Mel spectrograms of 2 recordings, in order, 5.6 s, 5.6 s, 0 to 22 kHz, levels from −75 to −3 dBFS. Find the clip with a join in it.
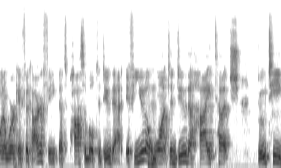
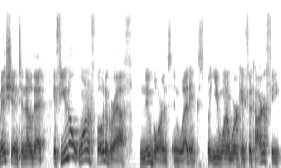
second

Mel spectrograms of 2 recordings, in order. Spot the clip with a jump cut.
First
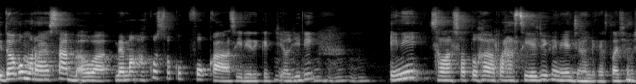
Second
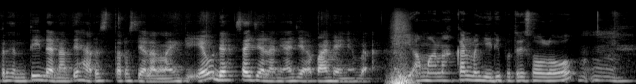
second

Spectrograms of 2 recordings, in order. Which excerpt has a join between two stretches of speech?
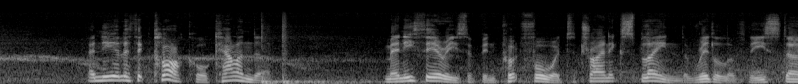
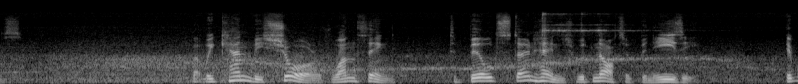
first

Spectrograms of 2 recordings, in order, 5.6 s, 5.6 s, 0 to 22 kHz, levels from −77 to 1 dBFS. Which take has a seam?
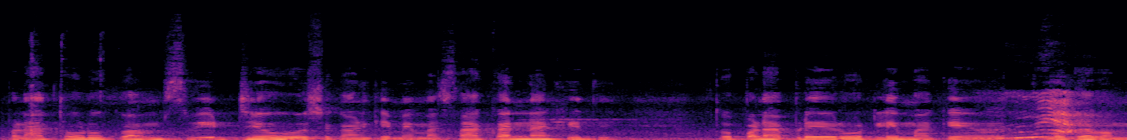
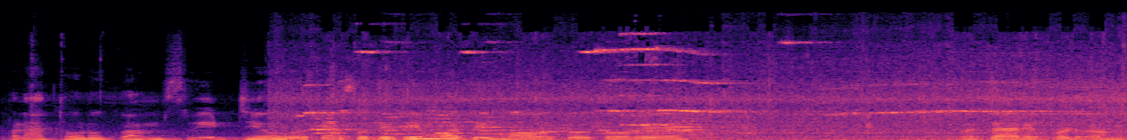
second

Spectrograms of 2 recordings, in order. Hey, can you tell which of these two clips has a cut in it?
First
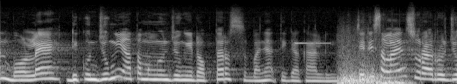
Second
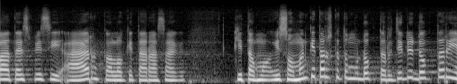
first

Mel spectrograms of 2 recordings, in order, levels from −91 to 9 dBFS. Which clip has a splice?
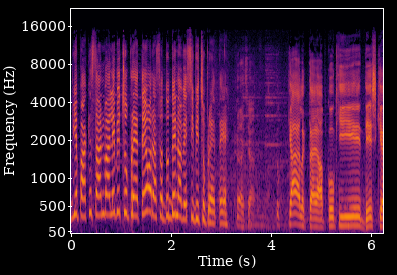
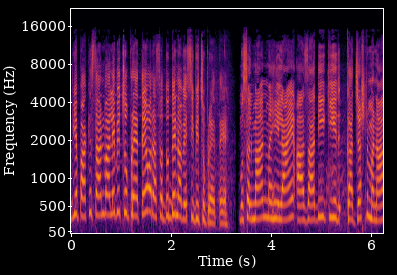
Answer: second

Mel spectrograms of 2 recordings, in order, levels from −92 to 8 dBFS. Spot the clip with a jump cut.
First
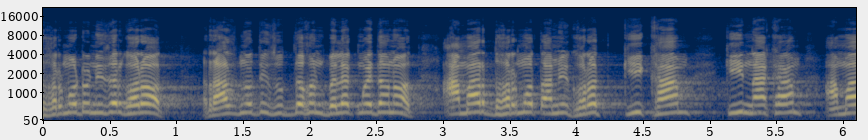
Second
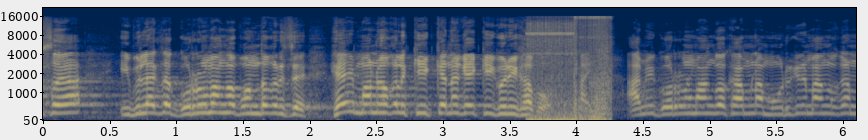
second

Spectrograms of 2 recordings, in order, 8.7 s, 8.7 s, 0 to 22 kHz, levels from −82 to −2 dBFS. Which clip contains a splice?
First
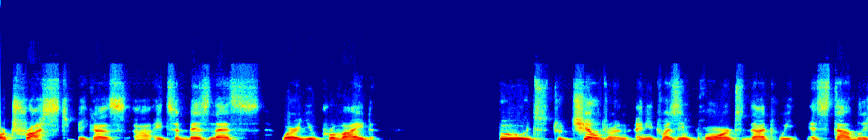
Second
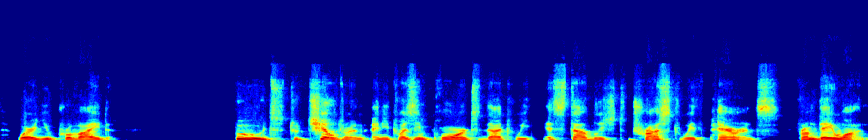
second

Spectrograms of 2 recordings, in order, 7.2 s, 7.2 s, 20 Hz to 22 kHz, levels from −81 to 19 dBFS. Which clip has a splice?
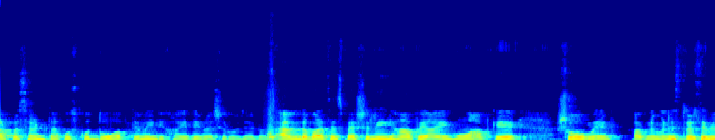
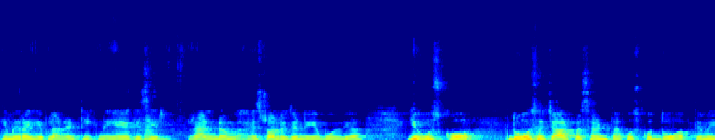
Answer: first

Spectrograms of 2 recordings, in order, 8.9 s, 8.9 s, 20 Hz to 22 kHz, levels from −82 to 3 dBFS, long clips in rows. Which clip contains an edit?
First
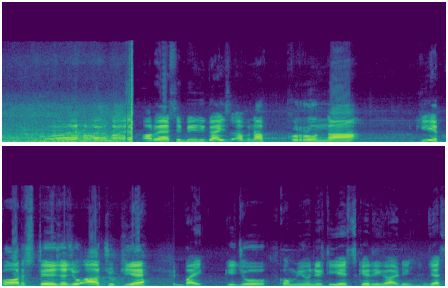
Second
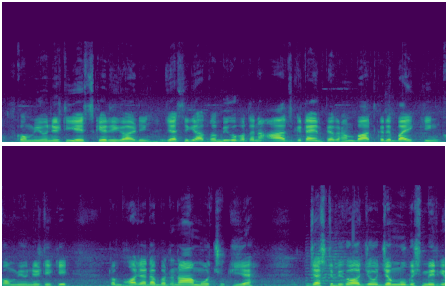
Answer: first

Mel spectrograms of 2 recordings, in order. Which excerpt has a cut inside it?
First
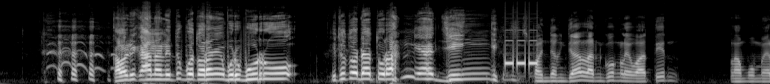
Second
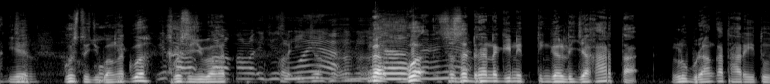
first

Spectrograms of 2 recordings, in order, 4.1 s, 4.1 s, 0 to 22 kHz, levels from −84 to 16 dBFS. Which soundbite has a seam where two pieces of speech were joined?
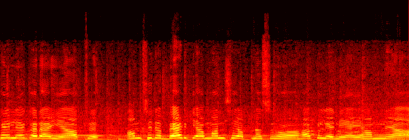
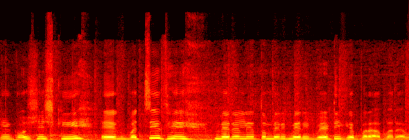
second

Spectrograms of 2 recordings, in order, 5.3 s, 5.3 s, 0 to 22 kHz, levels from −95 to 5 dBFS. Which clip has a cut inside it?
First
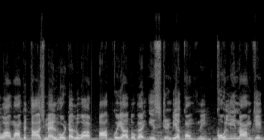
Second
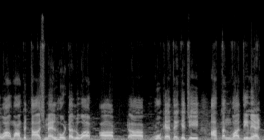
first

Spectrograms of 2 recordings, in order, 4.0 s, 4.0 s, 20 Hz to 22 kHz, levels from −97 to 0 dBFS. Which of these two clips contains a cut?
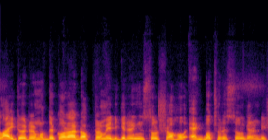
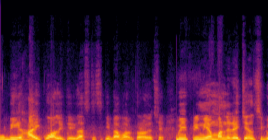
second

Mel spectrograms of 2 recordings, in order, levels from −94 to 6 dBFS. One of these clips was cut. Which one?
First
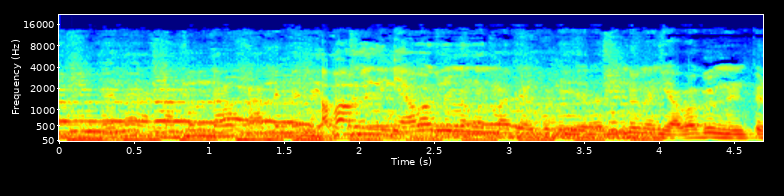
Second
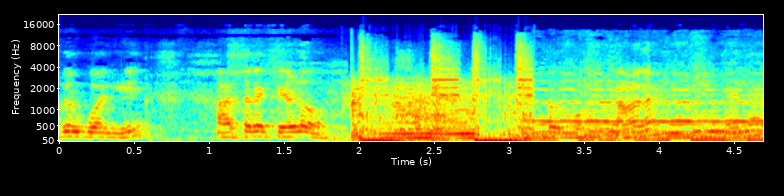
second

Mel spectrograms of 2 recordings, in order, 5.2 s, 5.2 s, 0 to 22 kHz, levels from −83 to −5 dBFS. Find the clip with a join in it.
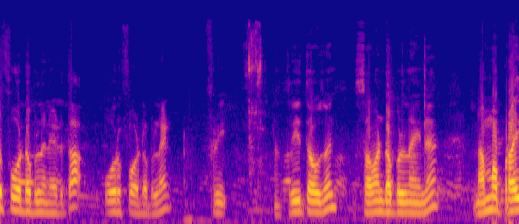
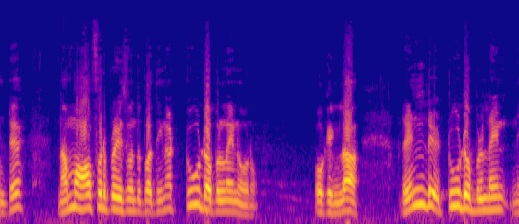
first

